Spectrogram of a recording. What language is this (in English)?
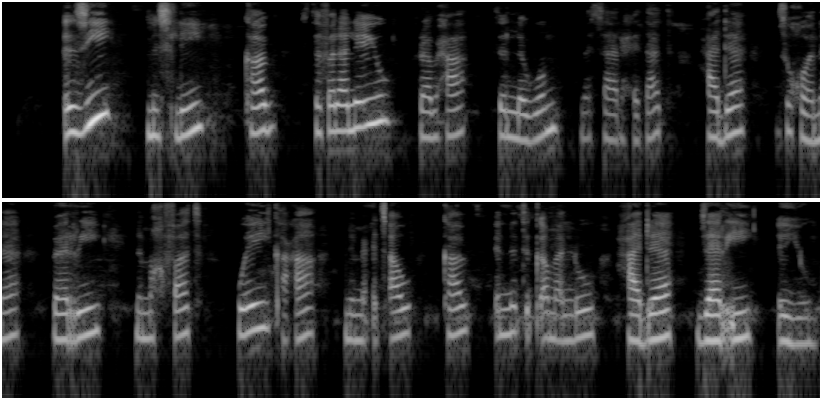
Tigrinya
